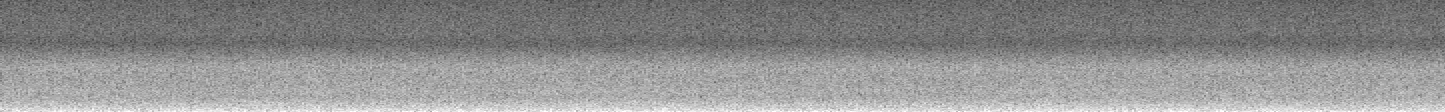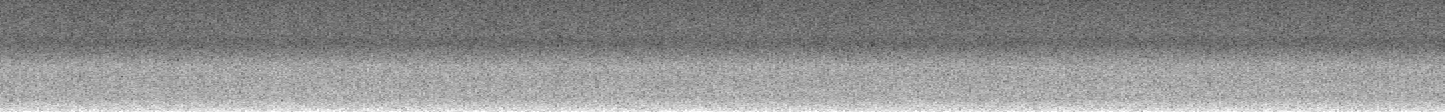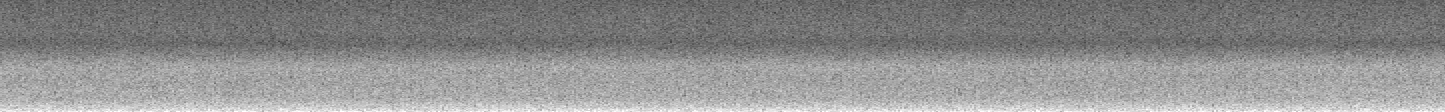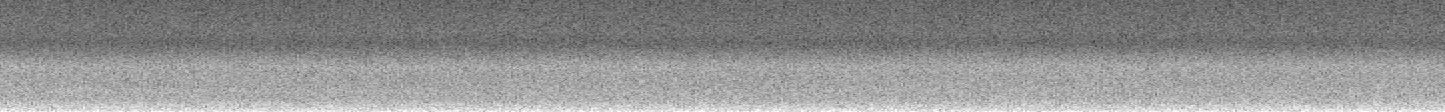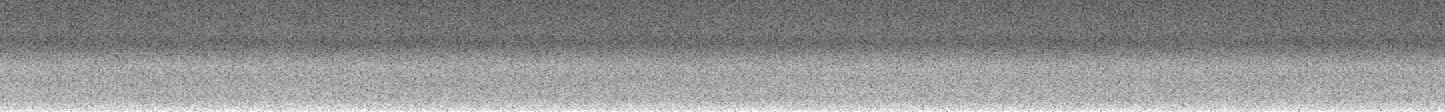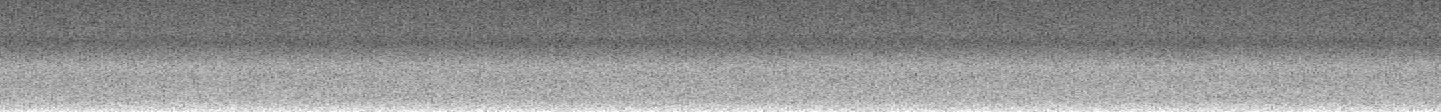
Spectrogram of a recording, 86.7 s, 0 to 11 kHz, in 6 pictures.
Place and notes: Croton Dam Rd, Croton-On-Hudson, NY, USA - Croton Dam
The intense roar of the waterfall colors the surroundings.
3 April 2010, ~13:00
